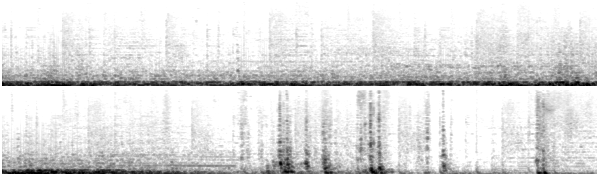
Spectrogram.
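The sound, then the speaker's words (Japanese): Someone gets back into a car: a steady low rumble fades out, then a few thumps, rustles and a door-like clunk, with one last sharp knock near the end. No one speaks. “はい、ということでですね、今醤油を足してですね車の中に戻ってきたわけですけども”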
